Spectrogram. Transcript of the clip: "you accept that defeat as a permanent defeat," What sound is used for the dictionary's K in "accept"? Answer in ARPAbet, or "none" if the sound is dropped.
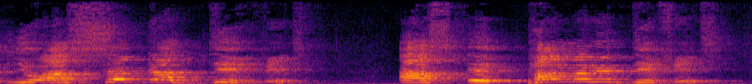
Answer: none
